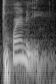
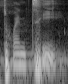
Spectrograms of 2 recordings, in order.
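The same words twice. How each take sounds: First: It is said with an American accent, soft T. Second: It is said with a British accent, clear T. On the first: Americans say it this way. The speaker calls it wrong. "Americans seem incapable of pronouncing the letter T" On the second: The speaker says it this way naturally. The speaker calls it right. "no, it's twenty"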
